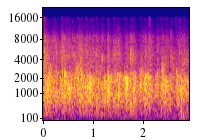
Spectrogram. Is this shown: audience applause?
yes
